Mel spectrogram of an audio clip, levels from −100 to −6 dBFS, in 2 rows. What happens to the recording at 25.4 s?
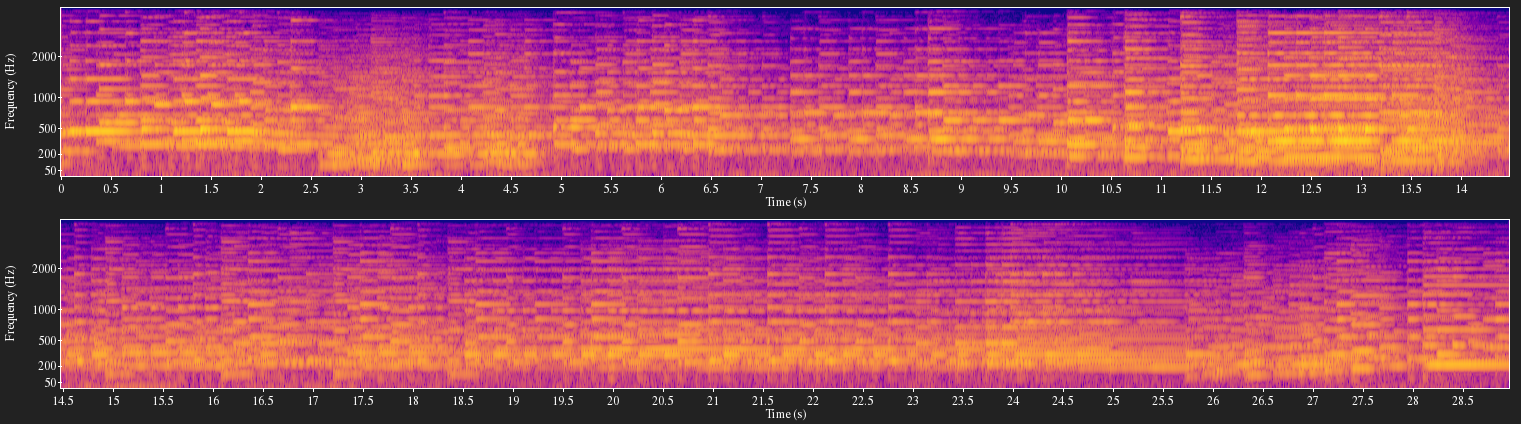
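Nothing goes wrong at 25.4 s: the music plays through that moment intact, with no audible fault.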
